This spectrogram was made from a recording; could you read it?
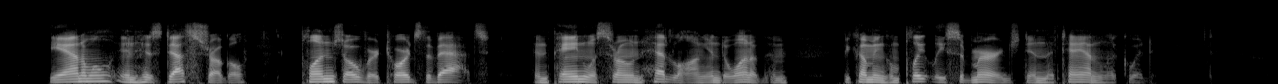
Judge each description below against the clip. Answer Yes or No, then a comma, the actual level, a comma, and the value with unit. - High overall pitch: No, low, 105 Hz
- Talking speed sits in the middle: No, slow, 125 wpm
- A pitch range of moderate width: Yes, average, 3.6 semitones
